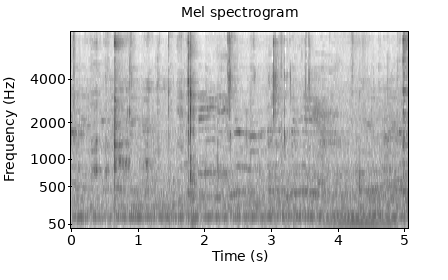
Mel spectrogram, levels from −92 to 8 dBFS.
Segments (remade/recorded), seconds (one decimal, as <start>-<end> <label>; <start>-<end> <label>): 0.0-5.1 recorded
